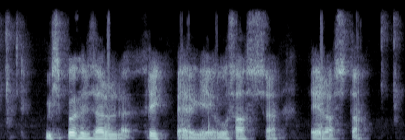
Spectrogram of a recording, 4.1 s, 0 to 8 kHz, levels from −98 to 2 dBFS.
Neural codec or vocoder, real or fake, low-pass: vocoder, 44.1 kHz, 128 mel bands, Pupu-Vocoder; fake; 7.2 kHz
